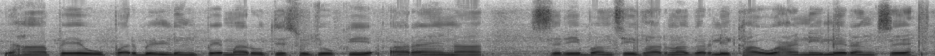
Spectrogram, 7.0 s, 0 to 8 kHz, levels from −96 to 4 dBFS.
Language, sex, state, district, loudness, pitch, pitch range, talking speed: Hindi, male, Jharkhand, Garhwa, -15 LUFS, 105 Hz, 100-105 Hz, 145 wpm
